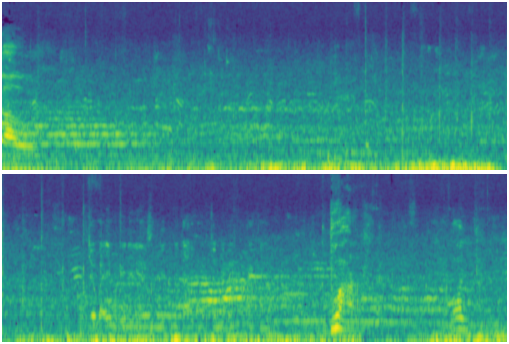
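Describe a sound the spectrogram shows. Young players shout and call to one another in the distance, outdoors.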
